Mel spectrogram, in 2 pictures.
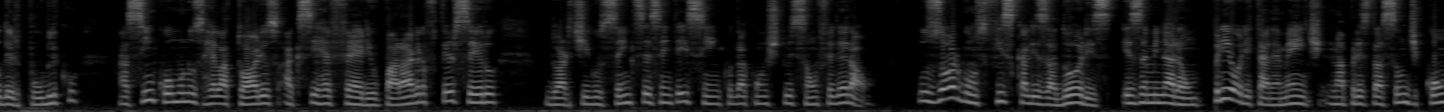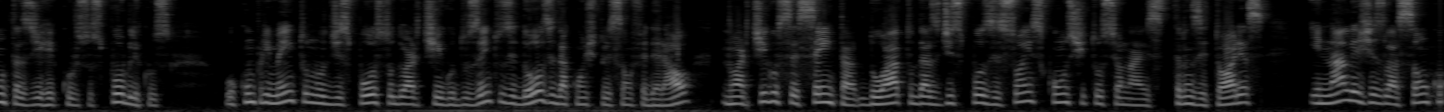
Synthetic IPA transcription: od̪eɾpublikʊ | asĩkõmʊnʊsɦelat̪ɔɾjʊzɐkɪ̥sɪɦefɛɾɪʊpaɾaɡɾɐfʊ̥t̪eɾsejɾʊd̪ʊaɾt͡ʃiɡʊsẽnt̪i̥sesẽnt̪ejsĩŋkʊd̪ɐkõst͡ʃi̥t̪uisɐ̃w̃fed̪eɾaw | ʊzɔɾɡɐ̃w̃sfiskalizad̪oɾɪsezɐmĩnaɾɐ̃w̃pɾioɾit̪aɾiɐmẽnt͡ʃɪ̥nɐpɾest̪asɐ̃w̃d͡ʒɪkõnt̪ɐzd͡ʒɪɦekuɾsʊspublikʊs | ʊkũmpɾimẽnt̪ʊnʊd͡ʒispost̪ʊd̪ʊaɾt͡ʃiɡʊd̪uzẽnt̪ʊzɪd̪ozɪd̪ɐkõst͡ʃi̥t̪uisɐ̃w̃fed̪eɾaw | nʊaɾt͡ʃiɡʊsesẽnt̪ɐd̪ʊat̪ʊd̪ɐzd͡ʒispozisõj̃skõst͡ʃit̪usionajst̪ɾɐ̃zit̪ɔɾiɐs | ɪnɐleʒizlasɐ̃w̃k

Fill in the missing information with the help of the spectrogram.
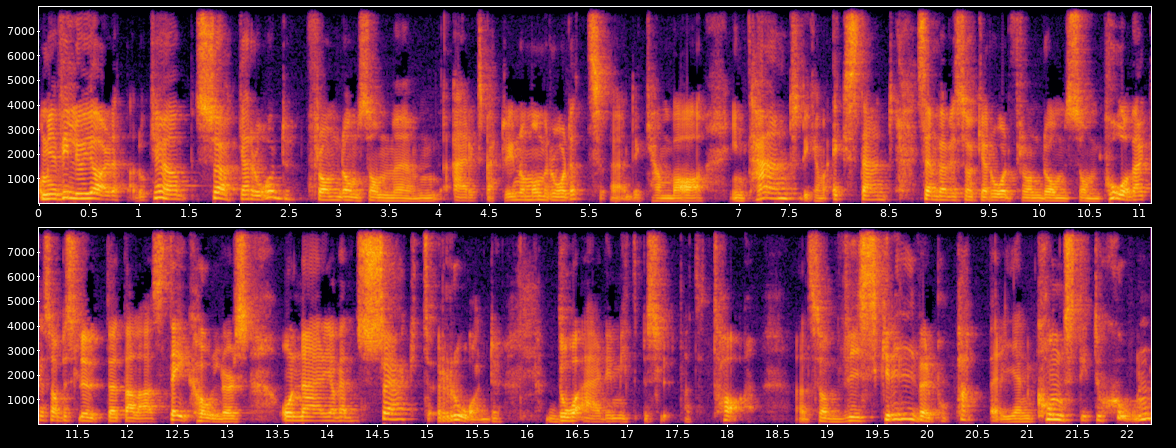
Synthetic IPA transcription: ʔɔmjɑːɡvɪlːjəʊjœːɾad̪ɛt̪ʰːa̰d̪ɔkʰanjɑsøːkaɾoːd̪fɾɔnd̪ɔmsɔmæ̰ɾɛkspæʈːəɾɪnːɔmɔmːɾoːd̪ət̪d̪ɛkʰanvɑ̰ːɪnt̪ʰæːɳʈd̪ɛkʰanvɑ̰ːʔɛkst̪æːɳʈsɛnbɛhøːvəjasøːkaɾoːd̪fɾɔnd̪ɔmsɔmpʰoːvæɾkasavbɛslʉ̟ːt̪ət̪alːast̪ejkhɔld̪əɾsʔɔnæɾjɑːɡvɛːlhsøːkt̪ɾoːd̪d̪ɔʔæ̰ɖɛmɪt̪bɛslʉ̟ːt̪ʰat̪ʰːɑ̰ːʔa̰lt̪sɔvɪskɾiːvəɾpʰɔpʰapːə̰ɾɪɛnkʰɔnst̪ɪt̪ɵɧṵːn

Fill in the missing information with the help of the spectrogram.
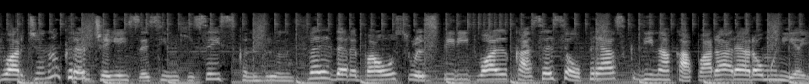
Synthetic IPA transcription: d̪oart͡ʃe̞nukɾe̞d̪̚t͡ʃe̞je̞jsesʲiɨŋkʲise̞skɨnt̪ɾʲunfe̞ld̪e̞ɾe̞pao̞sulspiɾit̪ualkasəse̞o̞pɾeaskd̪inakapaɾaɾeaɾo̞mɨnije̞j

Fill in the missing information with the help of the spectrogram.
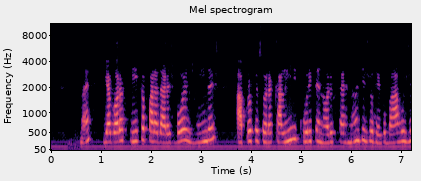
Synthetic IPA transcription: nɛ | iaɡɔɾɐfikɐpaɾɐd̪aɾɐzboɐzvĩnd̪ɐs | a̰pɾofesoɾɐkalĩnikuɾit̪enɔɾjʊfeɾnɐ̃nd͡ʒɪzuɦeɡʊbaɦʊʒ

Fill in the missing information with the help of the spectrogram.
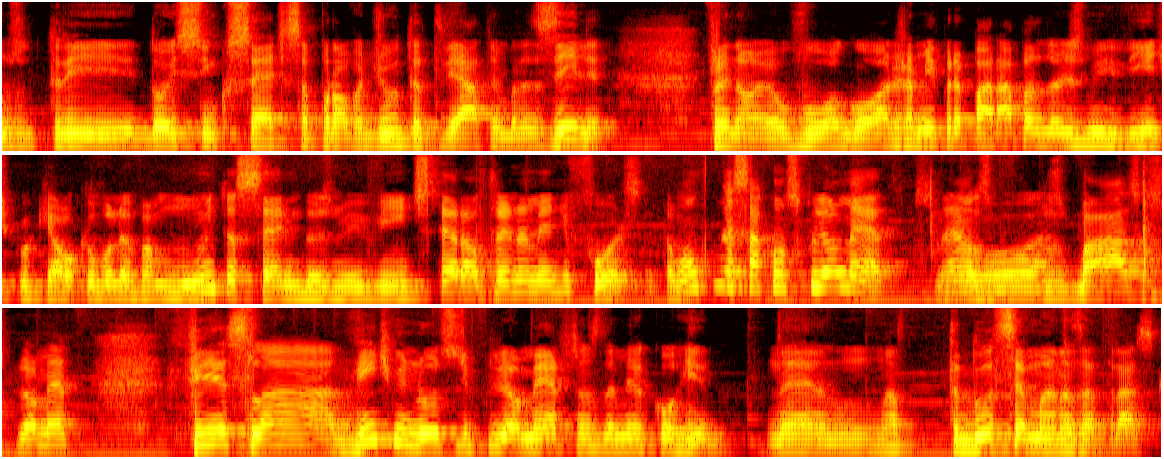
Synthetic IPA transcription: mʊzʊt̪ɾid̪ojsːĩkʊ̥sɛt͡ʃɪɛsɐpɾɔvɐd͡ʒɪut̪ɾt̪ɾiat̪ʊẽbɾazilʲjɐ | fɐlejnɐ̃w̃ewvoaɡɔɾɐʒamɪpɾepaɾapɾɐd̪ojzmiwivĩnt͡ʃɪ̥pʊɾkeawɡʊkɪewvolevaɾmũj̃t̪ʊasɛɾʊẽd̪ojzmiwivĩnt͡ʃɪ̥seɾaʊt̪ɾej̃namẽt̪ʊd͡ʒɪfoɾsɐ̥ẽt̪ɐ̃w̃vɐ̃mʊkõmesakõʊspliomɛt̪ɾʊsnɛʊzʊzbazikʊʊspliomɛt̪ɾʊsfizlavĩnt͡ʃɪmĩnut̪ʊzd͡ʒɪpliomɛt̪ɾʊzɐ̃nzd̪ɐmĩɲɐkoɦid̪ɐ | nɛnũmɐd̪uɐsemɐ̃nɐzat̪ɾa̰s

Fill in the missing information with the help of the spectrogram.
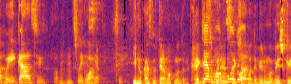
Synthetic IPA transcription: ɣwɐiɣazipɾõ̰ñd̪ʒlˠiɣɐlˠaseɾ̃mpɾ | sĩ | inukazud̪ut̪ɛɾmɔkmɐðoɾkʁɛɣt̪ɛɾmsɨmɣuɾɾɐ̃sɐɛðʒaoɾpɔðɐveɾumɐveʃkɨ

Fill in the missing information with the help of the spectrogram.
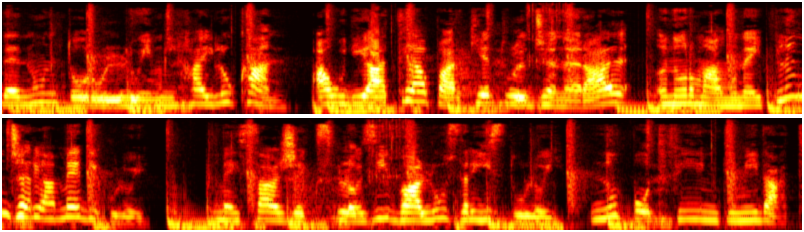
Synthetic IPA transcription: d̪e̞nunt̪oɾulːujmiɦajlukan | aud̪iat̪laparkʲe̞t̪uld͡ʒe̞ne̞ɾalɨnurmaune̞jplɨnd͡ʒe̞ɾeame̞d̪ikulujme̞saʒe̞ksplo̞zivalusrist̪ulujnupo̞t̪fiːnt̪imid̪at̪

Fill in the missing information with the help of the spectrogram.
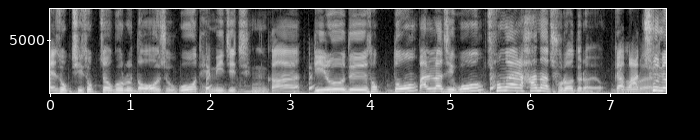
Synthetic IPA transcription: e̞s̬ʰok̚t͡ɕisʰok̚t͡ɕ͈ʌɡɯɾonʌːd͡ʑuɡote̞mid͡ʑit͡ɕʰɯnɡaɾiɾodɯsʰok̚t͈op͈aɭːad͡ʑiɡot͡ɕʰoŋaɭhanat͡ɕuɾʌdɯɾʌ̰jo̰kama̰t͡ɕʰumjʌ

